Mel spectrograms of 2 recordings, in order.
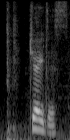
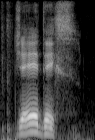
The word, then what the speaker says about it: Jadis: How does he pronounce it? Jadis. Jadis.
